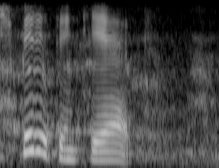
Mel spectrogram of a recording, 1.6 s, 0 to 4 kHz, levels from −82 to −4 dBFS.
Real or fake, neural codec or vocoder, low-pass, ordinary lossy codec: fake; codec, 16 kHz, 16 kbps, FunCodec, trained on Chinese and English, 50 frames a second; 3.6 kHz; none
